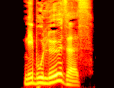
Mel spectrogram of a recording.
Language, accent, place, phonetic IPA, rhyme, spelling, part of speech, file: German, Germany, Berlin, [nebuˈløːzəs], -øːzəs, nebulöses, adjective, De-nebulöses.ogg
- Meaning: strong/mixed nominative/accusative neuter singular of nebulös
